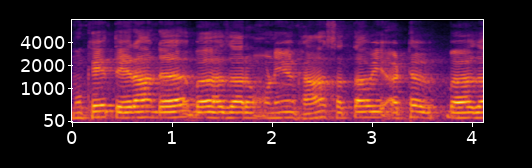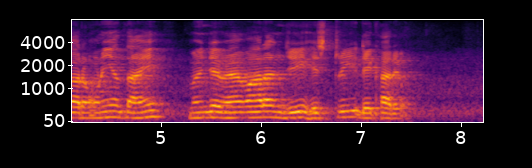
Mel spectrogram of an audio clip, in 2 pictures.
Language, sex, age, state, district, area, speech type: Sindhi, male, 60+, Maharashtra, Thane, urban, read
